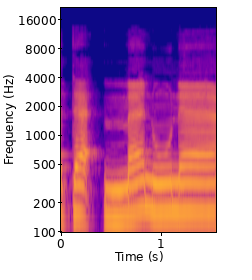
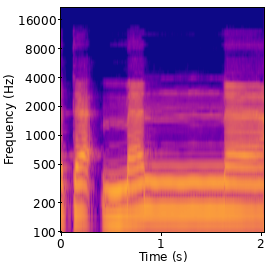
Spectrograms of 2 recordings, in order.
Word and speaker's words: تَأْمَنَّا: Here you have actually two choices. The first one is to fully pronounce the noon. So you'd say, مَا لَكَ لَا تَأْمَنُنَا عَلَى يُوسُف. Or you don't pronounce the first noon, and you would instead put your lips in a position as if you pronounce the noon, and it would sound like this.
